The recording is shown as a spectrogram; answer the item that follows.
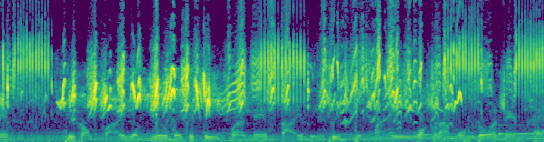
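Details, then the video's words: A flock of black, white-bellied swallows calling one another home to sleep, played as a lure for net trapping: high, busy chirping and twitters in surges, with fainter low wavy whistles and a steady buzz at the end. "Tiếng ÉN Đen Bụng Trắng Gọi Bầy Về Ngủ"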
